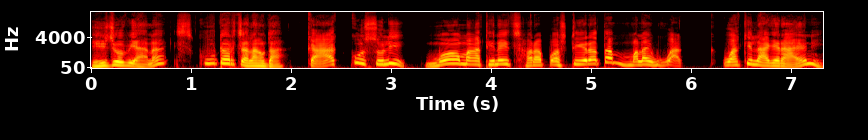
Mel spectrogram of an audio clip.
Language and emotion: Nepali, disgusted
